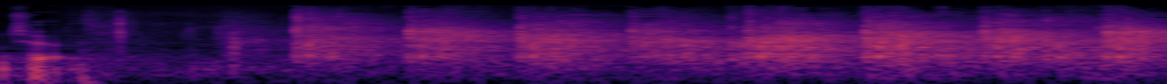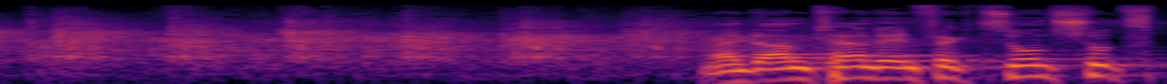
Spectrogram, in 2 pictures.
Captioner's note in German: Beifall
